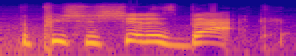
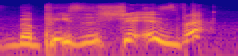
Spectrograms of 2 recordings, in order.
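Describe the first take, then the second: First: It is said in a normal voice. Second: It is said in a funny voice.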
